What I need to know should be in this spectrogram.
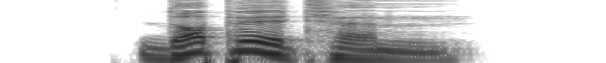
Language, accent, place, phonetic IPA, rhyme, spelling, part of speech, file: German, Germany, Berlin, [ˈdɔpl̩təm], -ɔpl̩təm, doppeltem, adjective, De-doppeltem.ogg
- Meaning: strong dative masculine/neuter singular of doppelt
